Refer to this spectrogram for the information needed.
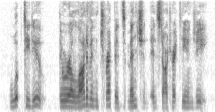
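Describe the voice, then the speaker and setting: Fairly high in pitch, a man with an American accent speaks with fairly even intonation. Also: dry, close sound with no echo. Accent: slight English-tinged American. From US. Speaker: fan and aspiring writer. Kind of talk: casual interview chat. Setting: video/voice call over Skype.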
